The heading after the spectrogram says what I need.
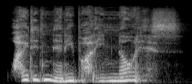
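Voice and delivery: high-pitched, incredulous question; baffled and rattled, pitched well up; distressed questioning. Acted. Shaken man asking himself why nobody noticed, distressed.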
